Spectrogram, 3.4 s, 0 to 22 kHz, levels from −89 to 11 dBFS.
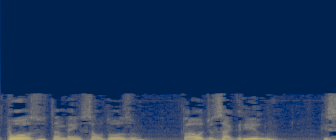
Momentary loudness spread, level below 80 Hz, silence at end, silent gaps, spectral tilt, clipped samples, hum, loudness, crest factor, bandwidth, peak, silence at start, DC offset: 15 LU; -52 dBFS; 0 s; none; -7 dB/octave; under 0.1%; none; -25 LUFS; 20 dB; 7.6 kHz; -4 dBFS; 0.05 s; under 0.1%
